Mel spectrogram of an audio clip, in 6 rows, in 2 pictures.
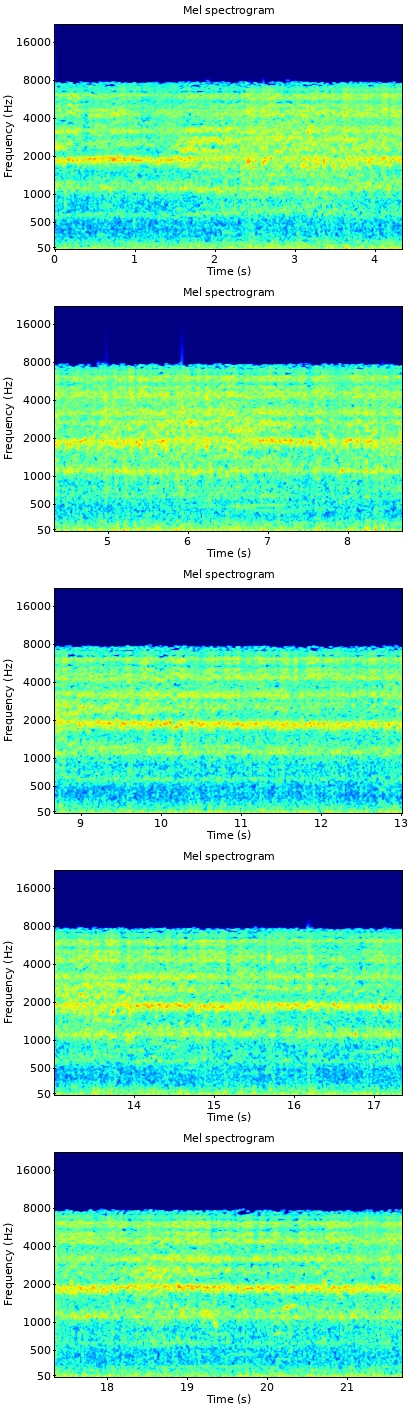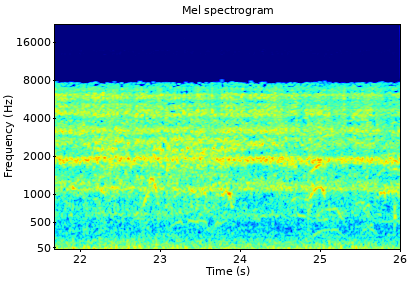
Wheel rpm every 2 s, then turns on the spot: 160, 160, 160, 170, 160, 160, 160, 160, 160, 160, 160, 160, 160.
none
